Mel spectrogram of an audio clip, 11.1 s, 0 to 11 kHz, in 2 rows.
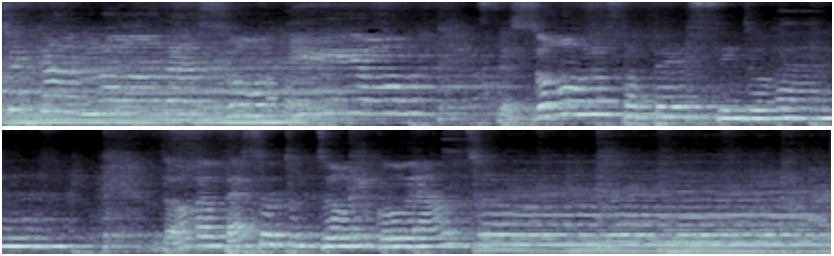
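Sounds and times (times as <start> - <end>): woman singing into a microphone: 0.0 - 11.0.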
